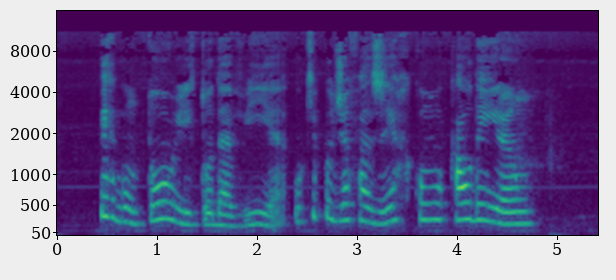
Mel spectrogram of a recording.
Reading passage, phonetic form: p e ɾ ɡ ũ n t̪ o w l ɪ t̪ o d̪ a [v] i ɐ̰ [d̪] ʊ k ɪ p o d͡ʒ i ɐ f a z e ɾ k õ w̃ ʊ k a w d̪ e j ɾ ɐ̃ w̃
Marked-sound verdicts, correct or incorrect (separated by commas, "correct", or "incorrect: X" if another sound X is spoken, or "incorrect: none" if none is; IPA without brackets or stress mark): correct, incorrect: none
